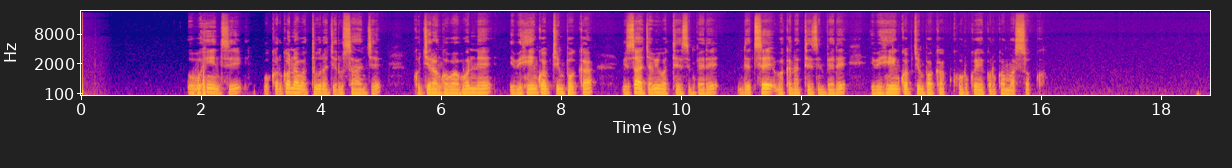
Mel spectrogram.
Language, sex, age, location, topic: Kinyarwanda, male, 18-24, Kigali, agriculture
